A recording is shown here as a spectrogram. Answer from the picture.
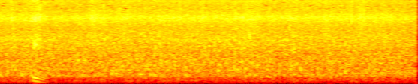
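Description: A small stream rushing steadily over rocks.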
